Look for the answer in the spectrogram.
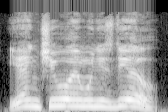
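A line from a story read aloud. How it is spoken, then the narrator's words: Shouted. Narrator (Russian): крикнул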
